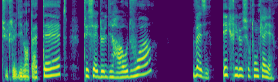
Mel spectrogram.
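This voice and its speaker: A French woman teaching a primary school spelling lesson, speaking slowly and clearly, patient and encouraging as she repeats each word for a young pupil. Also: on the high side. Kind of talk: slow, clear classroom instruction to a child.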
